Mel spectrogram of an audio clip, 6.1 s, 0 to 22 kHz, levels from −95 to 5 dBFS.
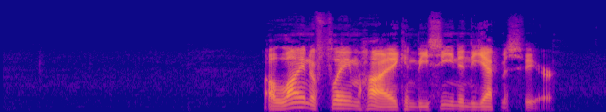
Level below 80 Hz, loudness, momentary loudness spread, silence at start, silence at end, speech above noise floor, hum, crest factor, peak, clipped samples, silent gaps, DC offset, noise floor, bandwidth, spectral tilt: -76 dBFS; -23 LUFS; 13 LU; 2.7 s; 0.55 s; 53 dB; none; 26 dB; -2 dBFS; under 0.1%; none; under 0.1%; -78 dBFS; 14 kHz; -2.5 dB/octave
